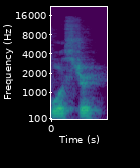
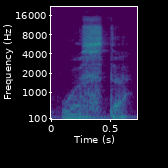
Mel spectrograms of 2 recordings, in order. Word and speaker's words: Worcester: It's Worcester Red Sox to you. Oh, I have a tendency to pronounce every single letter that's there. So, but I'll go with you. I'll believe you. That's Worcester. Worcester. Or what's that sauce?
